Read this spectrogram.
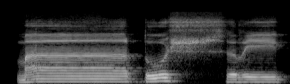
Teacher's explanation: Kafah wawu sukun mad thobi'i. Tetapi karena di akhir kata maka menjadi mad arid lisukun. dibaca panjang boleh 6 4 atau dua harakat. · Mim fathah alif mad thobi'i panjang dua harakat.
